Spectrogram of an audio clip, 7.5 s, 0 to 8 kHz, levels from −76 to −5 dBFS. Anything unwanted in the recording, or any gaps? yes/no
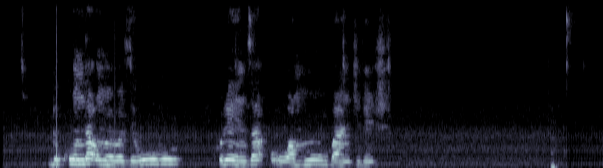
no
